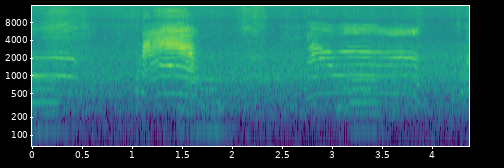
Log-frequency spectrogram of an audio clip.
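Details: During a night battle between two stray cats, captured with a Nikon Coolpix S01 camera, one short, strained yowl bursts out, followed after a pause by a longer, steady, whining howl.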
